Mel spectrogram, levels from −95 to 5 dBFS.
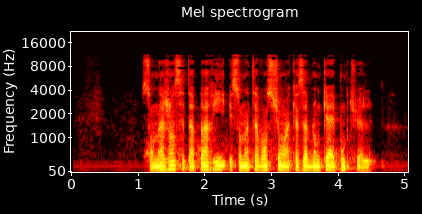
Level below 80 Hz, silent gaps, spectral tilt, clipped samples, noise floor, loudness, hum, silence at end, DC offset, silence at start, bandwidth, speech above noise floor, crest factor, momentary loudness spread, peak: -46 dBFS; none; -6.5 dB/octave; under 0.1%; -66 dBFS; -21 LUFS; none; 0.55 s; under 0.1%; 1.1 s; 11.5 kHz; 45 dB; 18 dB; 7 LU; -4 dBFS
